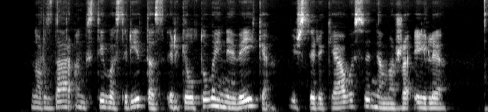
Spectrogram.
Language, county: Lithuanian, Telšiai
